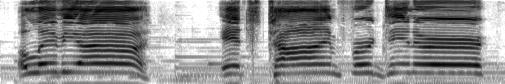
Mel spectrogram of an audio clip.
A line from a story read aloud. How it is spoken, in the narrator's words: shouted her mom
